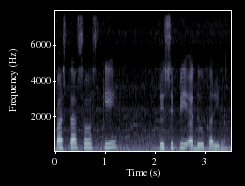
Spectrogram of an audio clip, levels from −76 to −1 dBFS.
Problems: low volume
